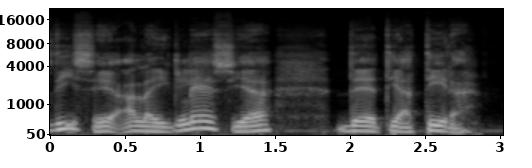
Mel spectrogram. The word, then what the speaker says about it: Tiatira: un mensaje Dice diciéndome no se dice tía tira o o tía tira s yo no s aquí le vamos a decir tia tira Pero podc se escucha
